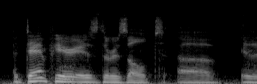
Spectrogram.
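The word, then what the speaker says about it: dhampir: Now, another type of vampire, and it's spelled similar to vampire, the dampier? – Mm-hmm. – Is that how you say it? – Yes.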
